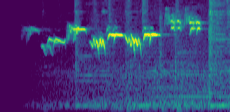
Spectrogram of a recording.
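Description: Birds chirping: a quick run of short, high chirps and little pitch glides that fade in just after the start, over a soft low background.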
